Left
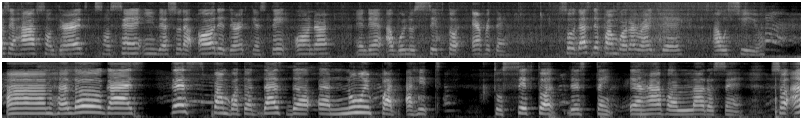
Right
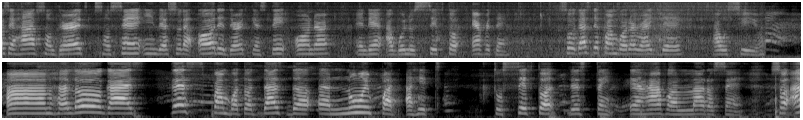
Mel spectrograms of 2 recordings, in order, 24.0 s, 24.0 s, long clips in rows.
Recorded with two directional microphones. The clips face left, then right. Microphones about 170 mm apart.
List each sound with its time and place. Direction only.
0.0 s a woman's voice: 25° right (ahead or behind)
12.0 s a woman's voice: 15° left (ahead or behind)
19.4 s a woman's voice: 15° left (ahead or behind)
